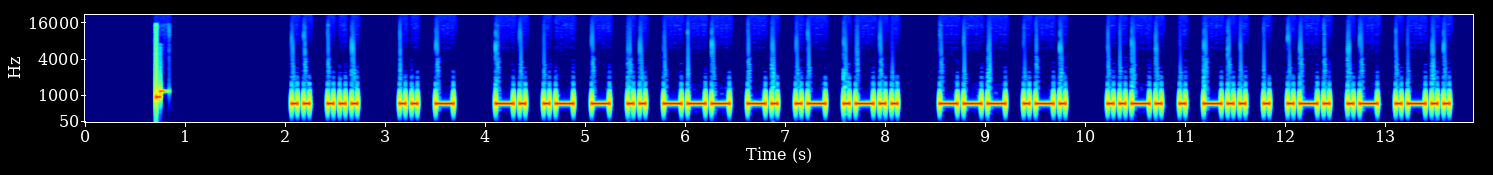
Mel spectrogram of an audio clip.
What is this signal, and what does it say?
Morse code, heard as a keyed tone, about 19 wpm, 700 Hz. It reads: IS IT NATIONAL OR FEDERAL
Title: Sentences from Top 1000 Words - Review Part 5 - 20wpm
